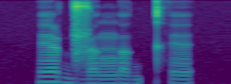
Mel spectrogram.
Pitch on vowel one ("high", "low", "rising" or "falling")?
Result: high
